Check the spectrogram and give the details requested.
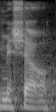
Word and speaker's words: Michel: I call him Michelle, or you call him Michael? It's Michael, isn't it? Is it Michael or Michelle? I don't know. Is it Michelle? It's spelled as M-I-C-H-E-L. Then it must be Michelle.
